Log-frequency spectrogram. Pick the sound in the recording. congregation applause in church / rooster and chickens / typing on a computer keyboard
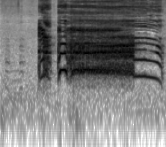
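rooster and chickens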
